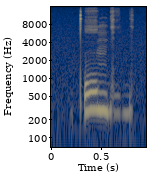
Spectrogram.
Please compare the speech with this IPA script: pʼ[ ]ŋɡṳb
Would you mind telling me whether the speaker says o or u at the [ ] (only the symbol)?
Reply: o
